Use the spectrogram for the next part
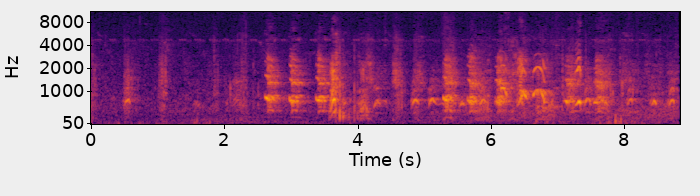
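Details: On guard at a Spata training school in Greece, a trained long-haired German Shepherd starts after a quiet opening, then delivers a steady run of throaty barks, some with a yelping, rising edge, alongside faint voices.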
